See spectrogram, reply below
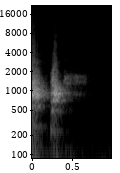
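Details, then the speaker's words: Adult man, a teacher with severe Tourette syndrome, speaking at a press conference gives a sudden, loud, bark-like yelp that fades quickly: involuntary vocal tic of Tourette syndrome. "i felt like they just wanted to know why i was making all these noises and then once once i told them once i told them what i was doing they were fine with it"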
